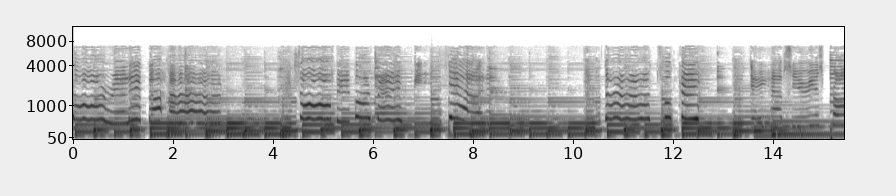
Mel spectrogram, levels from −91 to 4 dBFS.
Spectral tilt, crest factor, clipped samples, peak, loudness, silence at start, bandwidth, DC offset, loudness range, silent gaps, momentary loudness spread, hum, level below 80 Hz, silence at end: -7.5 dB/octave; 16 dB; under 0.1%; -2 dBFS; -19 LUFS; 0 s; 7.4 kHz; under 0.1%; 2 LU; none; 7 LU; none; -52 dBFS; 0 s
